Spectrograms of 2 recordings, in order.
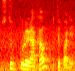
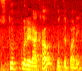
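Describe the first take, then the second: No difference in how they are said.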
